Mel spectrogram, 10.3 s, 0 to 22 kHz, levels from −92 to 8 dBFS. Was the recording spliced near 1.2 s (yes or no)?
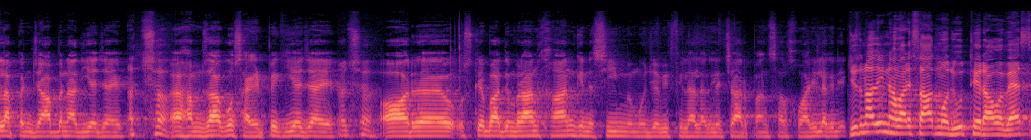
no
